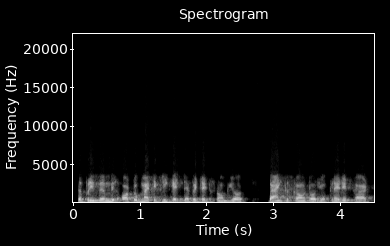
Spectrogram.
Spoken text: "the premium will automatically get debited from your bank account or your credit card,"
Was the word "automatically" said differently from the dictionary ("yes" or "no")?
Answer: no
